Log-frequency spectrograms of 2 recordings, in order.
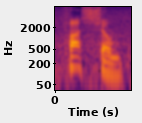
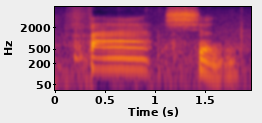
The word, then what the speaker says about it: fashion: pronounce the normal japanese fashion good so in receipt pronunciation we pronounce it as fashion so the second syllable we're unstressing it with the schwa sounds sh good and this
